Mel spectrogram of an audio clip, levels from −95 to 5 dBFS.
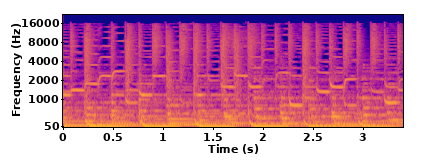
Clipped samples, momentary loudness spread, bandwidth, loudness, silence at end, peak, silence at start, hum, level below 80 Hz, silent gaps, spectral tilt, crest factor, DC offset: under 0.1%; 2 LU; 17 kHz; -17 LUFS; 0 s; -2 dBFS; 0 s; none; -18 dBFS; none; -4.5 dB/octave; 14 dB; under 0.1%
